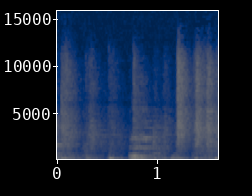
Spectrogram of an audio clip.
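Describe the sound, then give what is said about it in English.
A dog named Burris barks mean several times outside in short, muffled bursts, over a faint background hiss. “There might be an armadillo outside. Burris is out there barking mean.”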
